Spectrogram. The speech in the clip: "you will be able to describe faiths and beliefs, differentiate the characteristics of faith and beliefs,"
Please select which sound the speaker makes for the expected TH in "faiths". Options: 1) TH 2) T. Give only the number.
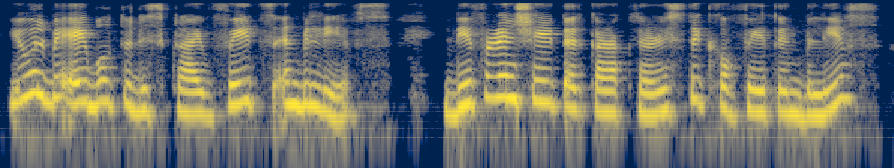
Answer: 2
